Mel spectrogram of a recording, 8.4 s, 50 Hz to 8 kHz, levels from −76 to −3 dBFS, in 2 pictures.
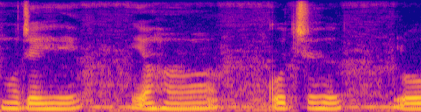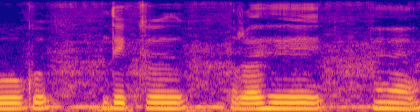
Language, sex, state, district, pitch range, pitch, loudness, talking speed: Hindi, male, Madhya Pradesh, Katni, 145-155 Hz, 150 Hz, -16 LUFS, 55 wpm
